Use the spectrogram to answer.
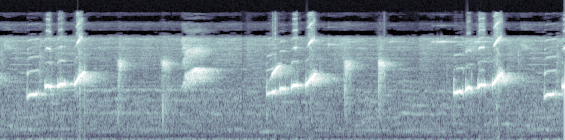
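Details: Cockatiel song used for teaching a cockatiel to sing: bright rising whistled phrases that sweep upward and end in sharp chirps, repeated three times with short pauses between.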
